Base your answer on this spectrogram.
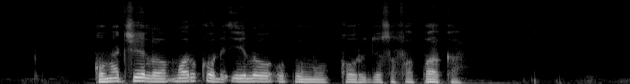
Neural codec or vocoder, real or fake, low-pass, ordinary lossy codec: codec, 44.1 kHz, 2.6 kbps, SNAC; fake; none; none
